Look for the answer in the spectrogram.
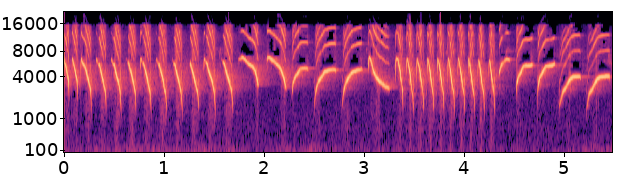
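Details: Canary singing a fast series of high, steeply falling whistled notes, about three per second, then shifting to rising upslurred notes and back to rapid descending sweeps; clean recording with no other sounds.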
